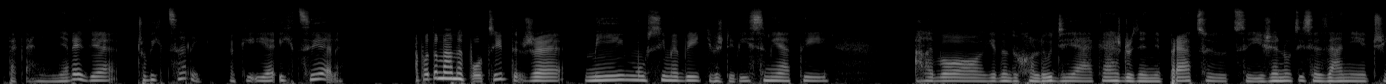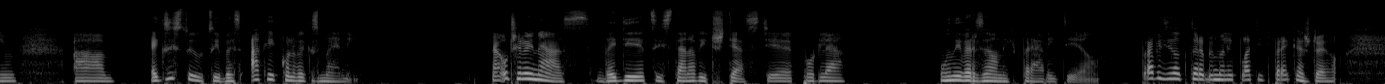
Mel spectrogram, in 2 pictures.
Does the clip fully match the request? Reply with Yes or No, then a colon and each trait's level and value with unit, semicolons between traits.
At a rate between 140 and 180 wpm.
No: slow, 110 wpm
